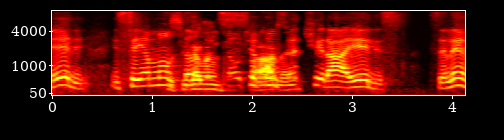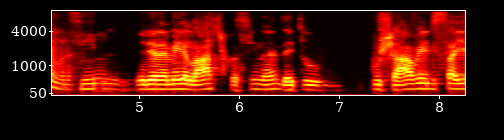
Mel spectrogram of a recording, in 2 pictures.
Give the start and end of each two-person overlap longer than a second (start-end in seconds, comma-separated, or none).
1.1-2.5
